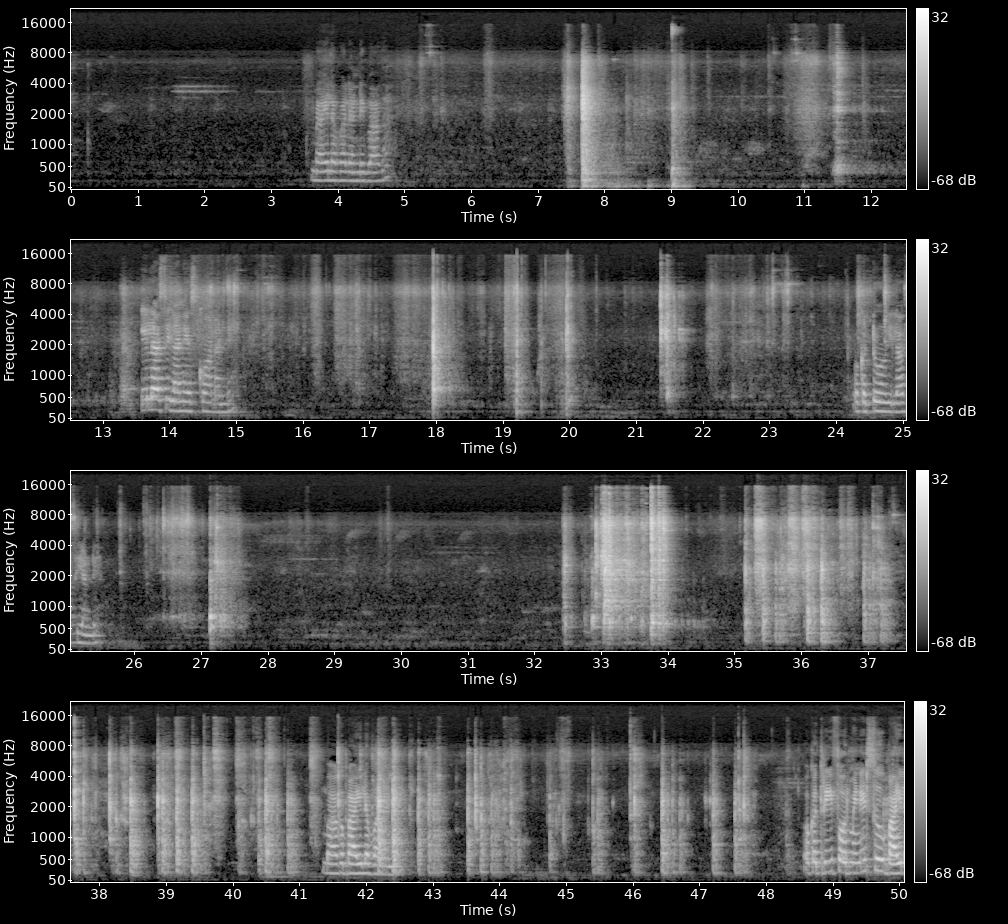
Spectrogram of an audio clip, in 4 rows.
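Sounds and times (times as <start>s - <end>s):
metal utensils clattering on pot: 32.7s - 34.2s, 35.2s - 41.0s, 41.6s - 47.8s.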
